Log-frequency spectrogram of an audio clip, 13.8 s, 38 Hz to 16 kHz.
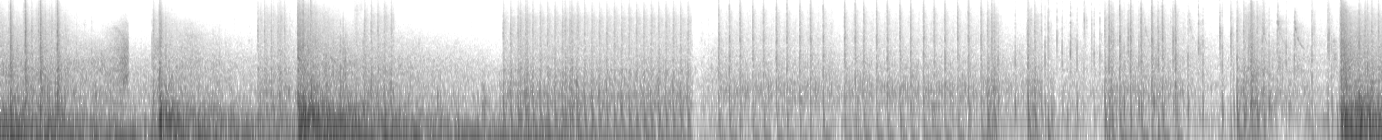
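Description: Gunfire in the World War II shooter game Hell Let Loose, including an MP40 submachine gun, dense rapid automatic bursts, some near and loud, others more distant, continuing nearly throughout with brief pauses.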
